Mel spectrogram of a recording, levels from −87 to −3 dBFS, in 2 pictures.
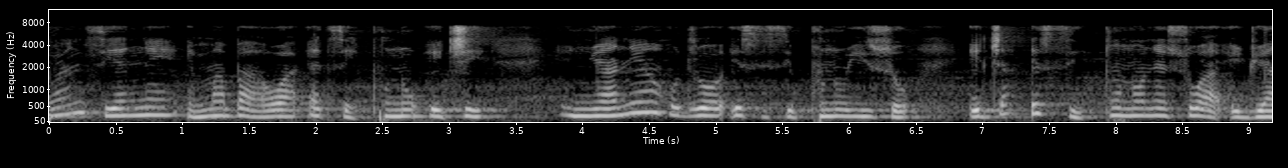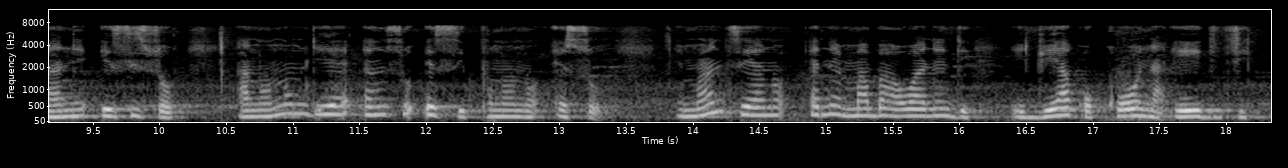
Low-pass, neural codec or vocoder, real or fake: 7.2 kHz; none; real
